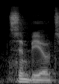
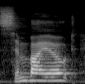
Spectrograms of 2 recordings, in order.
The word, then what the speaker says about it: symbiote: it's something for me in the trailers they pronounced it sim by out and as someone who's always pronounced to symbiote that always worked me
